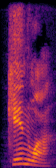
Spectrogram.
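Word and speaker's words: quinoa: The word is kinwa ha. Kinua. Ko alam kinwa. The word is spelled as Q U I N O A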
